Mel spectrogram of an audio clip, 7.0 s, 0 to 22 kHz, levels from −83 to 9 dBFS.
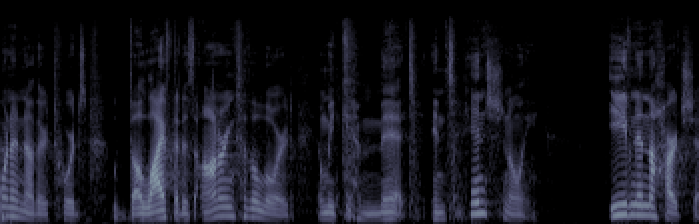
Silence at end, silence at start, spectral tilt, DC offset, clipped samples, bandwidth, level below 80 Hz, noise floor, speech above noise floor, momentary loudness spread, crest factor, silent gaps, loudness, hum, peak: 0 s; 0 s; -3.5 dB/octave; under 0.1%; under 0.1%; 16 kHz; -80 dBFS; -79 dBFS; 41 dB; 16 LU; 24 dB; none; -38 LUFS; none; -14 dBFS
